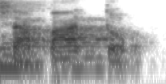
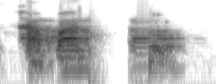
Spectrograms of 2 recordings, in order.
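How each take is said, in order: First: "zapato" with the Z said as S; S sound opening "zapato"; seseo. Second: "zapato" starting with a th sound; th-like Z opening "zapato"; Castilian Z. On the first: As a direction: say "zapato" the Peruvian way, starting on an S. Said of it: "con S". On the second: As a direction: say "zapato" as in Spain, tongue between the teeth on the Z. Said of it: "zapato con Z". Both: Shown as a demonstration.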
